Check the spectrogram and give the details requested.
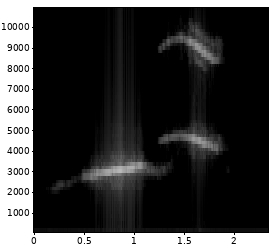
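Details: Wallcreeper giving a two-note whistled phrase: a long, slightly rising thin whistle, then a higher, clear whistle that dips slightly at its end.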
